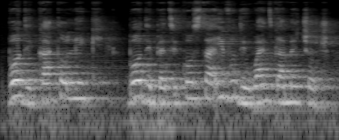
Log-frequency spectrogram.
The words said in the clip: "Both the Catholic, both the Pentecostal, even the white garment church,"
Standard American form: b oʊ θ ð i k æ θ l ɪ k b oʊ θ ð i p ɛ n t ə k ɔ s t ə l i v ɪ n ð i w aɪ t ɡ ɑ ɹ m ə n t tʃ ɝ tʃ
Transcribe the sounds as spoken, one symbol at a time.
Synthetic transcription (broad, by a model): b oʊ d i k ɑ t l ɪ k b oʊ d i p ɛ n t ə k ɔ s t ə i v ɪ n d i w aɪ t ɡ ɑ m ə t tʃ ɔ tʃ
